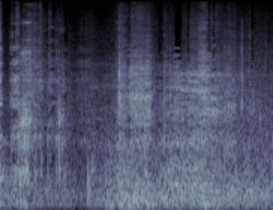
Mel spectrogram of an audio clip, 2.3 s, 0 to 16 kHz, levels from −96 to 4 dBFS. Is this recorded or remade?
recorded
